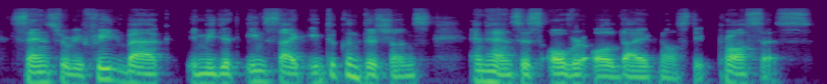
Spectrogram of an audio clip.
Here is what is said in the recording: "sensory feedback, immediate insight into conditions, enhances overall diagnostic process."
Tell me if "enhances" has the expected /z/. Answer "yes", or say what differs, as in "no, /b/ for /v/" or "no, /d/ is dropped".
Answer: no, /s/ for /z/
